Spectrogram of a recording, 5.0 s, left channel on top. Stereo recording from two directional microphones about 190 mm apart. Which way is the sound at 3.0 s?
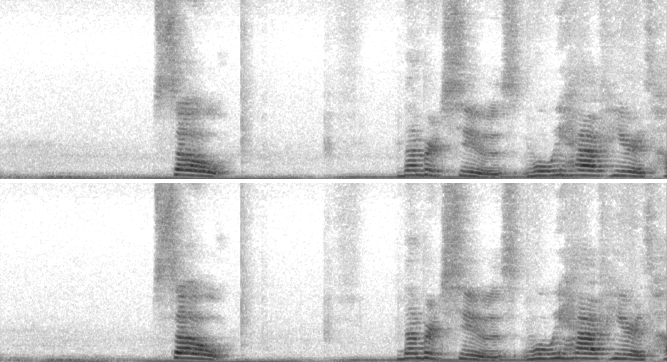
35° right (ahead or behind).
